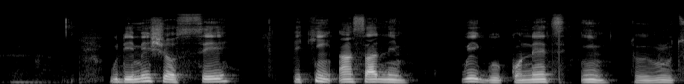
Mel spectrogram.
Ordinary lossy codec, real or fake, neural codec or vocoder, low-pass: none; real; none; 10.8 kHz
